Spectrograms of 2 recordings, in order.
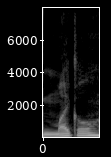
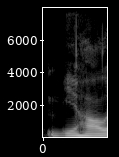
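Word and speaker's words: Michał: and mihal ola shaychek apologize me hal because i was calling you michael i'm pretty sure um in my other video but mia hall is how you say it uh both fighters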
